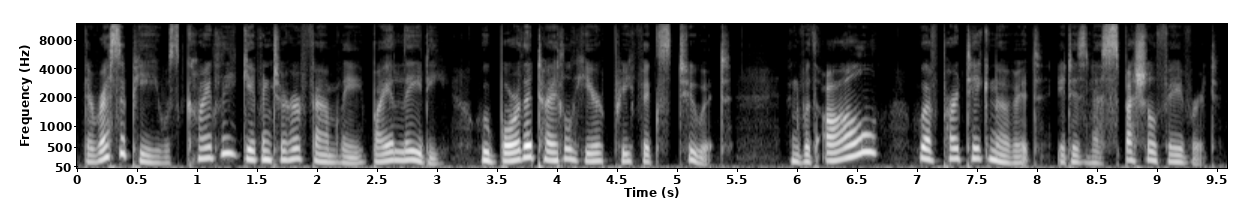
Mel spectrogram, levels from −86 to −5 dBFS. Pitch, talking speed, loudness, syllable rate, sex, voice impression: 195 Hz, 200 wpm, -21 LUFS, 6.1 syllables/s, female, very feminine, adult-like, slightly middle-aged, very thin, slightly relaxed, slightly weak, slightly dark, hard, clear, fluent, slightly raspy, slightly cute, slightly cool, intellectual, very refreshing, slightly sincere, calm, friendly, reassuring, very unique, elegant, sweet, slightly lively, kind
